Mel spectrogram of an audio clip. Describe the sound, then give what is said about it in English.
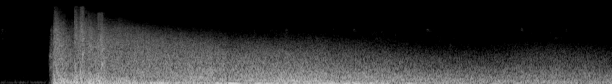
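Repeated explosions in Post, Texas: a sudden, loud blast hits, followed quickly by a couple more sharp bursts, then a heavy, rumbling roar lingers and slowly fades, with no voices present. “Explosion after explosion after explosion.”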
